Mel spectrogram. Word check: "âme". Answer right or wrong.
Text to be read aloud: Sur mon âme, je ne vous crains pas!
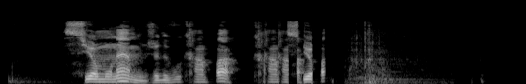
right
